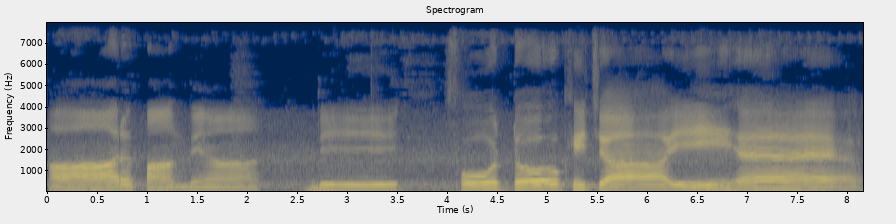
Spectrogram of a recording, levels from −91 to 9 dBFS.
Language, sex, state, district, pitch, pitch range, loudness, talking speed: Hindi, male, Punjab, Fazilka, 135 Hz, 125-165 Hz, -17 LUFS, 45 wpm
